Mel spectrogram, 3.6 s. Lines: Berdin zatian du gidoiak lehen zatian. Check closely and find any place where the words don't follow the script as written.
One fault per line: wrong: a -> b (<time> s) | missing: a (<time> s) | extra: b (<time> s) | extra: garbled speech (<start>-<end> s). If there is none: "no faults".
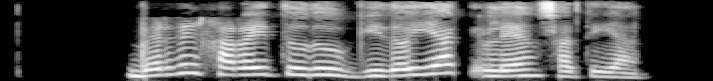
wrong: zatian -> jarraitu (1.1 s)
